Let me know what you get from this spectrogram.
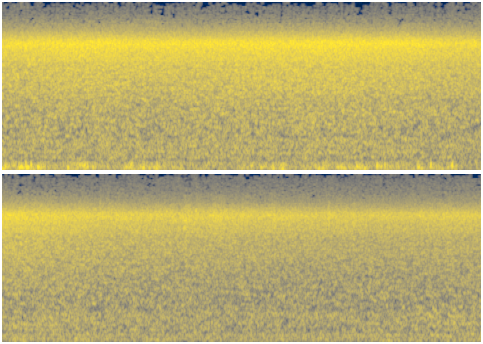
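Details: Steady broadband rushing noise like wind or flowing water, louder and rumbling in the first six seconds, with no animal calls heard.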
